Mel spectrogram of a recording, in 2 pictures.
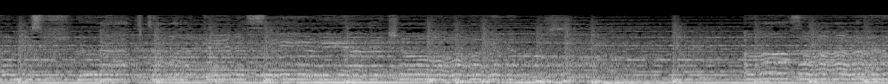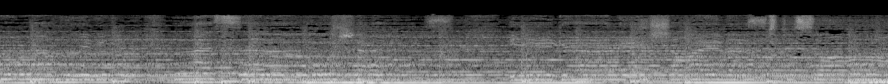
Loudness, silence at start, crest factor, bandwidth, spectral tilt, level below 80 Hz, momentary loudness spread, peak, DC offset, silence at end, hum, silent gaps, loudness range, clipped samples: -15 LUFS; 0 s; 14 dB; 11 kHz; -5.5 dB/octave; -24 dBFS; 5 LU; 0 dBFS; under 0.1%; 0 s; none; none; 2 LU; under 0.1%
